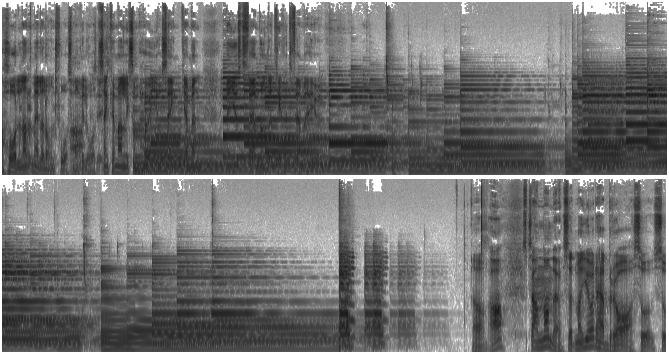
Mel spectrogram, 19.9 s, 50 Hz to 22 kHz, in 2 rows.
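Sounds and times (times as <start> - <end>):
speech: 0.0 - 5.0, 17.1 - 19.9
electric guitar staccato notes through rhythmic delay effect: 2.0 - 16.7.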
